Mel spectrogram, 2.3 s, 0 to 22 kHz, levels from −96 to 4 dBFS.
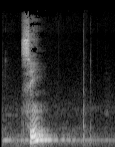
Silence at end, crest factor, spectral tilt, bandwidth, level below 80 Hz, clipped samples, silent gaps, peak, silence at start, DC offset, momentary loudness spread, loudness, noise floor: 0.8 s; 18 dB; -4 dB/octave; 15.5 kHz; -52 dBFS; under 0.1%; none; -2 dBFS; 0.05 s; under 0.1%; 25 LU; -15 LUFS; -46 dBFS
